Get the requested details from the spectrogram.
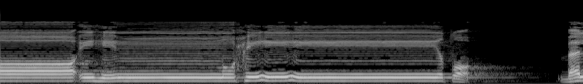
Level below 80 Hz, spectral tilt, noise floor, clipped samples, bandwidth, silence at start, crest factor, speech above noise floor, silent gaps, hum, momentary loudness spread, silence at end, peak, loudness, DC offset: -70 dBFS; -6 dB/octave; -59 dBFS; under 0.1%; 7.8 kHz; 0 s; 16 dB; 40 dB; none; none; 4 LU; 0 s; -4 dBFS; -19 LUFS; under 0.1%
